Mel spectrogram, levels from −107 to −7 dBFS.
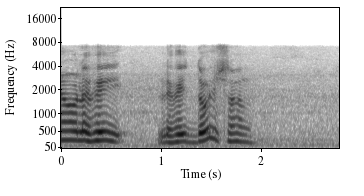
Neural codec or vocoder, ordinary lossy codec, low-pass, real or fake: none; Opus, 64 kbps; 7.2 kHz; real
